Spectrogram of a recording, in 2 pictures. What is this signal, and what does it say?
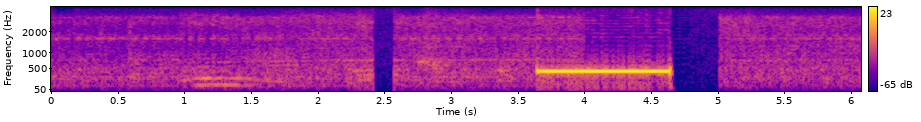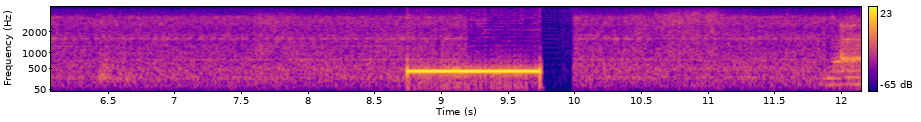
Ringback tone (Europe, 425 Hz).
